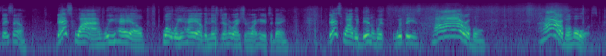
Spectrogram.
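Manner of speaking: loud, fervent preacher's sermon; preaching. Acted. Driver sermonizing on raising children, fervent preaching. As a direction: preach it hard. Preaching at raised force about parenting.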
